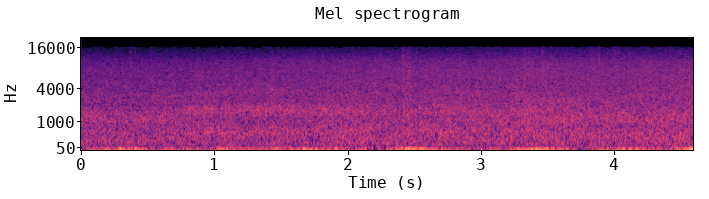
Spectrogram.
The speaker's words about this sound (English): once they get eroded, they seem to sort of become streams themselves, so I'm getting quite close to the stream.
